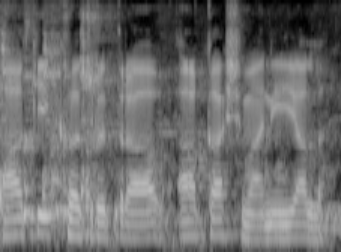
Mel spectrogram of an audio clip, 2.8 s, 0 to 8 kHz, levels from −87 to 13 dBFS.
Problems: constant background noise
